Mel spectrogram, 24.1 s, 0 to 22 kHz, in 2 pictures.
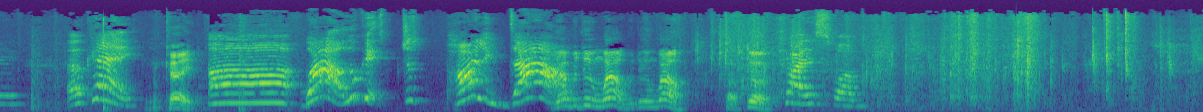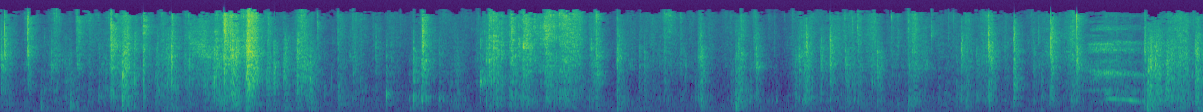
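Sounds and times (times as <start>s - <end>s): parcel wrapping torn and crinkled: 6.9s - 24.0s.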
